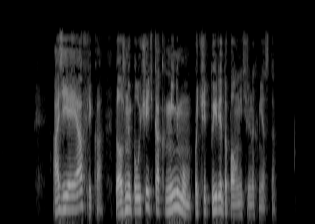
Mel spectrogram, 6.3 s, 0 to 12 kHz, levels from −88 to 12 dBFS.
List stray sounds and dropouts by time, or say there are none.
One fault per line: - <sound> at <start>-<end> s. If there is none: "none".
none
